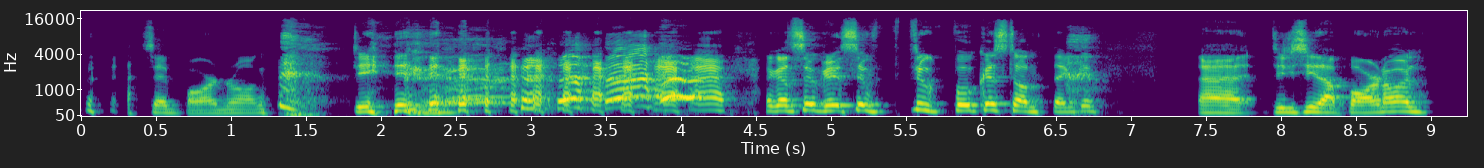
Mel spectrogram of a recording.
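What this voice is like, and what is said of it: Northern Irish accent. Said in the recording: “My favorite one in Northern Irish accent ... I love your accent”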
